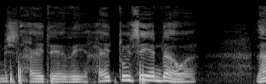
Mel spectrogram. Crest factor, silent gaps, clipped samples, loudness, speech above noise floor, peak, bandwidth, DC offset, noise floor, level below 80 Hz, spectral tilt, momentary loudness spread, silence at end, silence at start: 16 dB; none; under 0.1%; -20 LUFS; 27 dB; -4 dBFS; 17 kHz; under 0.1%; -47 dBFS; -46 dBFS; -6 dB/octave; 12 LU; 0 s; 0 s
